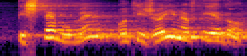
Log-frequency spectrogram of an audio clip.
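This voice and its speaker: A man speaks at a fairly slow pace with very wide pitch swings. Audible room echo surrounds his voice. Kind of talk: sermon. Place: church. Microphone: podium.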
